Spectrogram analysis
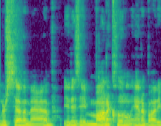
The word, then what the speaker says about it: nirsevimab: I've heard it pronounced various ways. Nirsevimab, yeah.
